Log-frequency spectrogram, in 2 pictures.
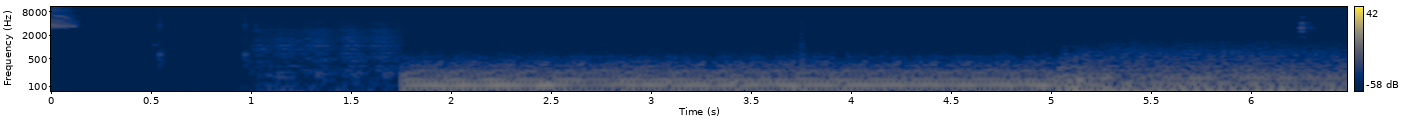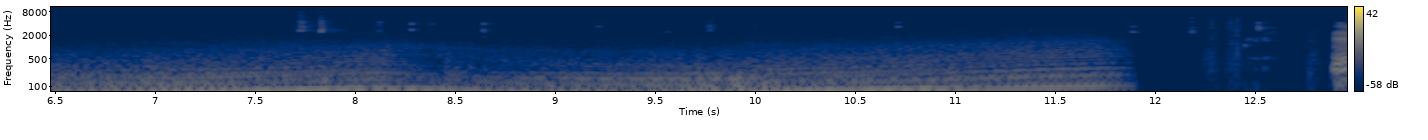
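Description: A car engine starts, idles, then revs up and down while driving.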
